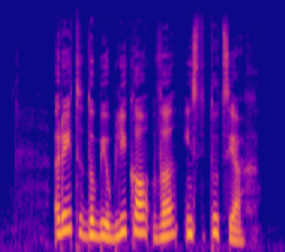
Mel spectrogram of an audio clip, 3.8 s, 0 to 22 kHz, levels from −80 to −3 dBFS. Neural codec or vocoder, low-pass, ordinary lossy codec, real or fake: none; 19.8 kHz; none; real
